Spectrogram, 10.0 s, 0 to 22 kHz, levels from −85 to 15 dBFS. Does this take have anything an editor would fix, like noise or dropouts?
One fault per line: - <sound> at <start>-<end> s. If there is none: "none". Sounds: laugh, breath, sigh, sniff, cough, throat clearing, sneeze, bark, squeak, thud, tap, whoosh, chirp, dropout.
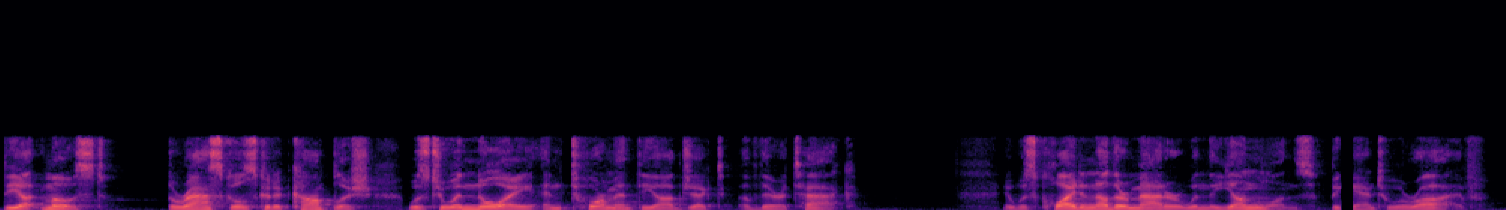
- dropout at 8.9-9.0 s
